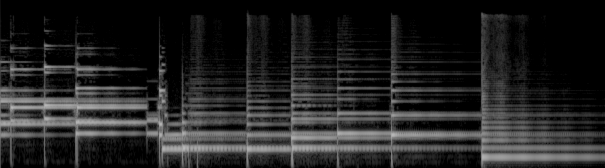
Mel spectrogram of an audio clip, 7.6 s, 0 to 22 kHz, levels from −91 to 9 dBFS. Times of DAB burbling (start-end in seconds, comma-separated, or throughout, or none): 2.46, 4.39-4.47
